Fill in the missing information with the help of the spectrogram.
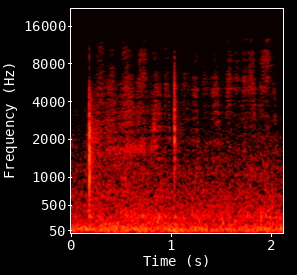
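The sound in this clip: Faint scratching of pseudocode being written on a board during a recitation class, a few brief strokes scattered over a steady low hiss, ending with a slightly sharper mark, with no talking.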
